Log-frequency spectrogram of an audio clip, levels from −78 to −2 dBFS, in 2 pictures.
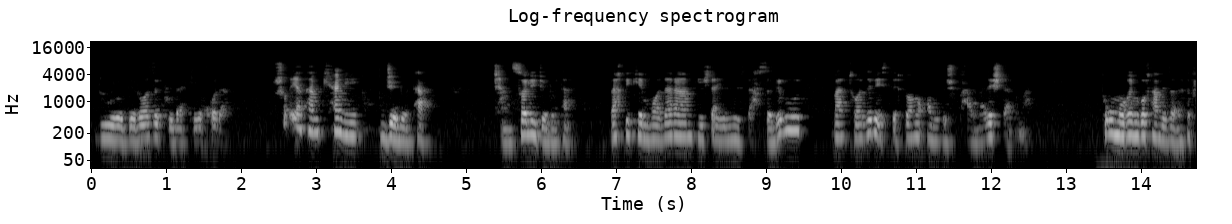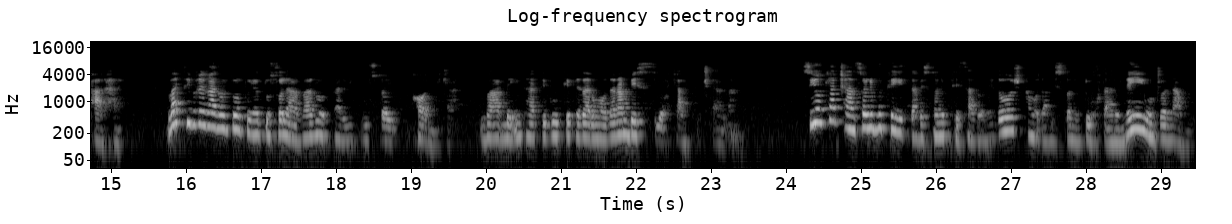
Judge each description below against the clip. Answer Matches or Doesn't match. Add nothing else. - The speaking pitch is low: Doesn't match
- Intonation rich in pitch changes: Doesn't match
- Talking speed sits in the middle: Doesn't match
